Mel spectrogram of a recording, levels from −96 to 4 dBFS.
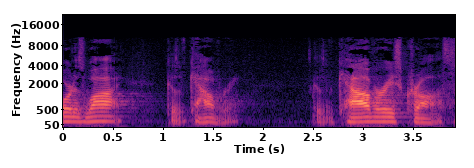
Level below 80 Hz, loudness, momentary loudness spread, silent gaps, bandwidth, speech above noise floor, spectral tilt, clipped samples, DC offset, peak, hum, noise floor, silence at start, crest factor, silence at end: -66 dBFS; -26 LUFS; 26 LU; none; 10.5 kHz; 42 dB; -6 dB/octave; under 0.1%; under 0.1%; -8 dBFS; none; -69 dBFS; 0 s; 22 dB; 0 s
